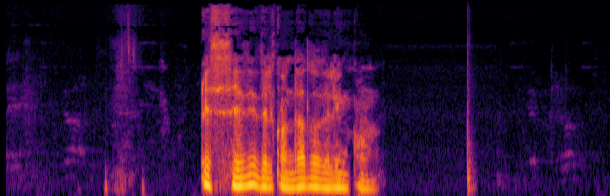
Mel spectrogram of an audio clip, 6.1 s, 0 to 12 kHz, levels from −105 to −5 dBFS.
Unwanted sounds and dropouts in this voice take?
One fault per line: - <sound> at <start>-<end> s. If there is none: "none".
- thud at 4.7-4.8 s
